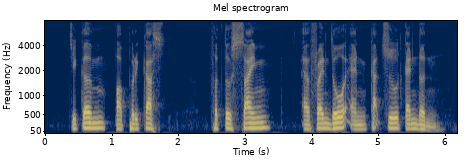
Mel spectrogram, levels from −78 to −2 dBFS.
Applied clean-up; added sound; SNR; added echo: none; none; none; none.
